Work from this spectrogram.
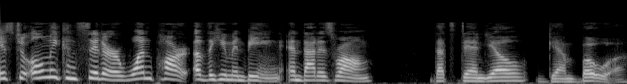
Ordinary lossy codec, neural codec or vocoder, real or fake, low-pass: MP3, 32 kbps; codec, 16 kHz in and 24 kHz out, 0.4 kbps, LongCat-Audio-Codec, two codebook decoder; fake; 7.2 kHz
